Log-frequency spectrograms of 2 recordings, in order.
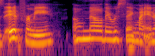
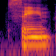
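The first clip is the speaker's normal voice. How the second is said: plain reading voice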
